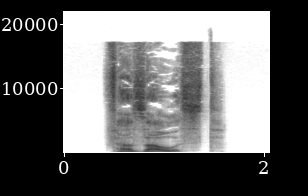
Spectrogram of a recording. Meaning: second-person singular present of versauen
- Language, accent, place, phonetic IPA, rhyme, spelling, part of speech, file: German, Germany, Berlin, [fɛɐ̯ˈzaʊ̯st], -aʊ̯st, versaust, verb, De-versaust.ogg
